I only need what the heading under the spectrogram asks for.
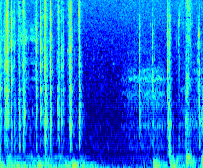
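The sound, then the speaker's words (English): Rapid keyboard typing by a producer, a quick run of crisp key clicks that pauses briefly in the middle before a few more keystrokes resume. “She's typing at us.”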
